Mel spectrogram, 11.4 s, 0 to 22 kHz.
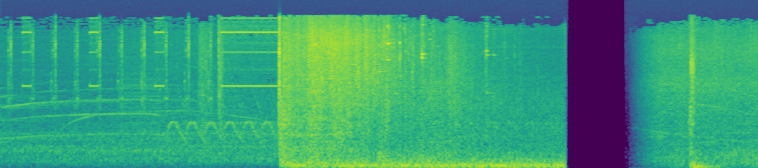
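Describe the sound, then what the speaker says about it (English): A big explosion from the Twisted Metal 2 video game ending: a sudden loud broadband roar and rumble that fills the sound for about four seconds and cuts to silence, preceded by game music and siren-like tones and followed by a quieter thump. "I'm scared the explosion will hurt."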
